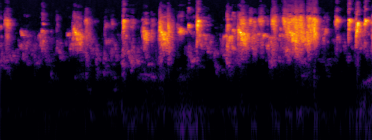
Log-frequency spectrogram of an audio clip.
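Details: A yellow and white pet cockatiel preening in sunlight chatters in short, harsh chirps and scratchy bursts, some rapid and run together.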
